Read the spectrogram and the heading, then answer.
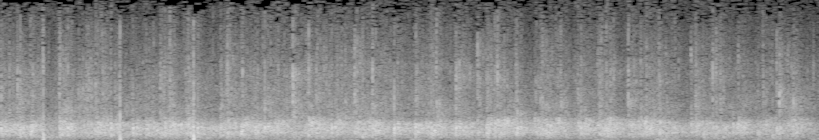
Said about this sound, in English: They're from the Ladies Island Fire Department right across the street. We gave them a good round of applause this morning, but let's give them another one right now.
